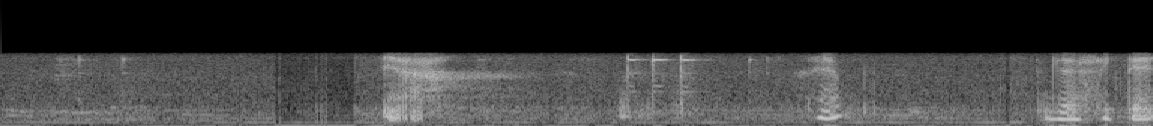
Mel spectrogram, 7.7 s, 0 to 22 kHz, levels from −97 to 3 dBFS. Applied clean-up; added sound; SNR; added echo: none; none; none; none.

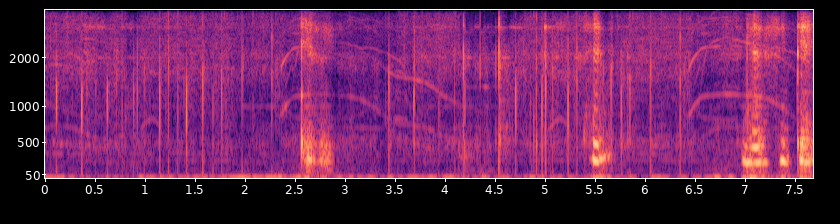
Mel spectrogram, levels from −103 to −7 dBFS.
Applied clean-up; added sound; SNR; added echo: neural separator model SepFormer WHAMR!.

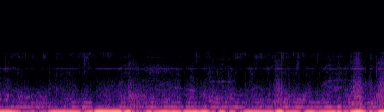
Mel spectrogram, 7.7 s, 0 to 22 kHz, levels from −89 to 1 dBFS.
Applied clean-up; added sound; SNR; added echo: neural separator model SepFormer DNS4.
